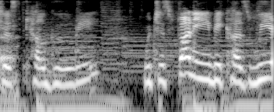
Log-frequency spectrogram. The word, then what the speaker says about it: Kalgoorlie: is Cal GUI Western Australia look how girly it's spelt how we but it's just quel groovy which is funny because we are from Edmonton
